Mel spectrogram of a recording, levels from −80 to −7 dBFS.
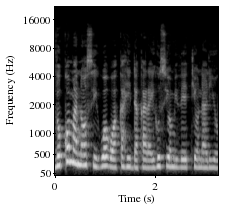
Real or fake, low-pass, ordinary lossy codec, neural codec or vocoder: fake; 14.4 kHz; none; vocoder, 48 kHz, 128 mel bands, Vocos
